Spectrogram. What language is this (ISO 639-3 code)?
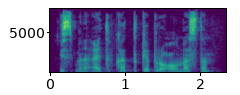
uzb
